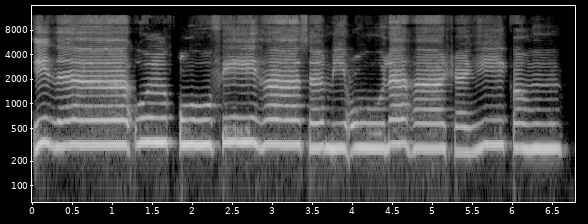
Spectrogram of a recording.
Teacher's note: سمیعو پہ صرف مد اصلی ہو رہی ہے نا، واو مدہ. جی تو پھر آپ نے اس کو 4 کاؤنٹس لمبا کر دیا بیٹے.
